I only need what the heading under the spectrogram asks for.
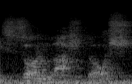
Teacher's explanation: the S is very clearly pronounced with a rather high degree of sibilancy. In Mexico City, these S's are pronounced quite strongly and very noticeable, son las dos.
